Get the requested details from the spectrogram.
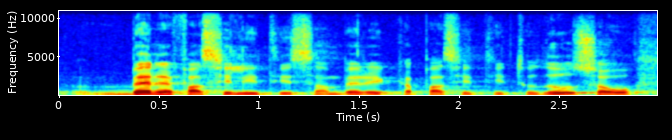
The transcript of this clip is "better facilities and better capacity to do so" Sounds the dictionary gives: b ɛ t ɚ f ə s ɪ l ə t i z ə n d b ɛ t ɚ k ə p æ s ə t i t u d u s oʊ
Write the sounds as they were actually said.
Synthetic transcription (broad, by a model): b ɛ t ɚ f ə s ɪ l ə t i s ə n b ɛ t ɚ k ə p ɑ s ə t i t u d u s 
